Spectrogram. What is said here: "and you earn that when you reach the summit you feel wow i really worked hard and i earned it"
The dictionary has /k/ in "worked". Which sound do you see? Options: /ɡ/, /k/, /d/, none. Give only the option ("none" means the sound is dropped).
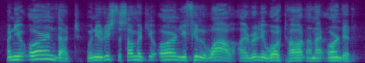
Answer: /k/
